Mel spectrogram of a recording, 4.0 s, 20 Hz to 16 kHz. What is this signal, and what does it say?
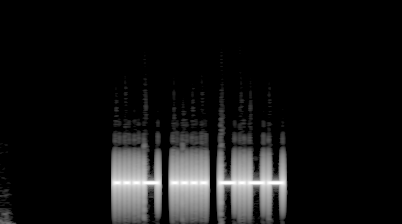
Morse code, heard as a keyed tone, about 25 wpm, 700 Hz. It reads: VHY
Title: USA Call Sign Postfixes - 3 Letters 25wpm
